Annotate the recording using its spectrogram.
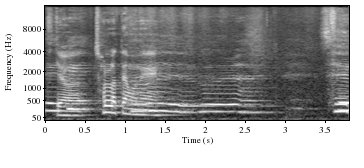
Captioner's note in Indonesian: Suara gua alam encore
